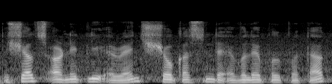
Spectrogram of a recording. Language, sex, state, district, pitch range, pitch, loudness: English, male, Nagaland, Dimapur, 105-125 Hz, 110 Hz, -19 LUFS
